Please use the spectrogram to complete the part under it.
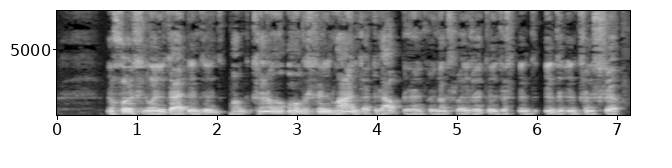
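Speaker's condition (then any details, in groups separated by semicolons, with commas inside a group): Möbius syndrome; no facial expressions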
